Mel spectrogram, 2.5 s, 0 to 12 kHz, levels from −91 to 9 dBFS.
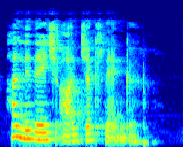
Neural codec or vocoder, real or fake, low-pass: none; real; 9.9 kHz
